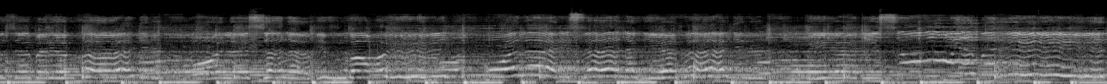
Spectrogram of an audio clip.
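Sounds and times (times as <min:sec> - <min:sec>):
amplified band accompaniment: 0:00.0 - 0:11.0
woman singing into microphone: 0:00.0 - 0:11.0.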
